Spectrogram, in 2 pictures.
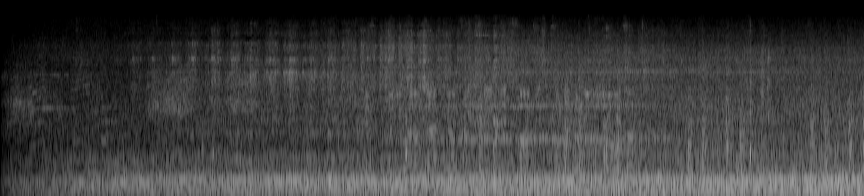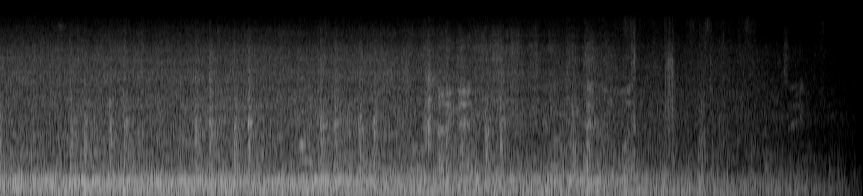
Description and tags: Metro overpass
Sydeny metro train on an overpass.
